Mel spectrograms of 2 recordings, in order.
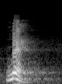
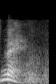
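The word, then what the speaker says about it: me (μή): Now, you see, the word not, when it says so do not, that word not is translated from a Greek particle that actually is a Greek particle, me. Just like, spell it like me, as we spell me in English. It's me.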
